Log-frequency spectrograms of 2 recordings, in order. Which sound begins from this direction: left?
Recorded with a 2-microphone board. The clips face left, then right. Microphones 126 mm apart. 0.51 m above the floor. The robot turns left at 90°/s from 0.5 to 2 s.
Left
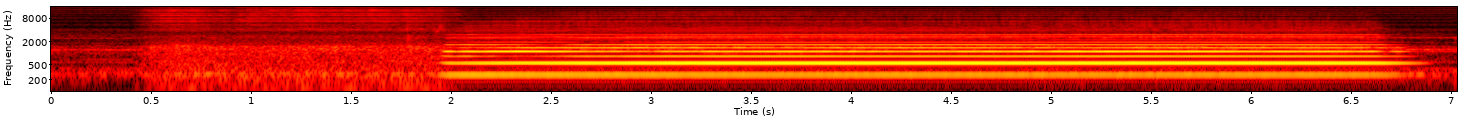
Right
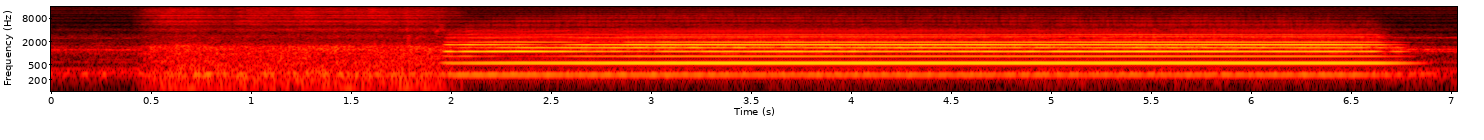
A flute, at 1.9 s.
